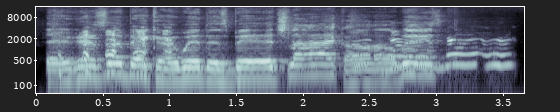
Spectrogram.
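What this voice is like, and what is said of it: Imitates a cartoon princess singing. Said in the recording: “my Belle impersonation”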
